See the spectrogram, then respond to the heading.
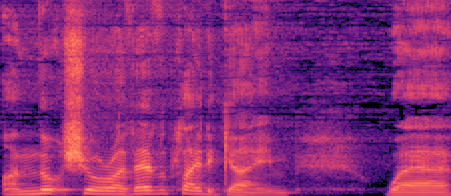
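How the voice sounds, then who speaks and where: The speaker has a British accent and talks at a moderate pace. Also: man. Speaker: gaming guide presenter. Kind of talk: casual game guide talk.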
